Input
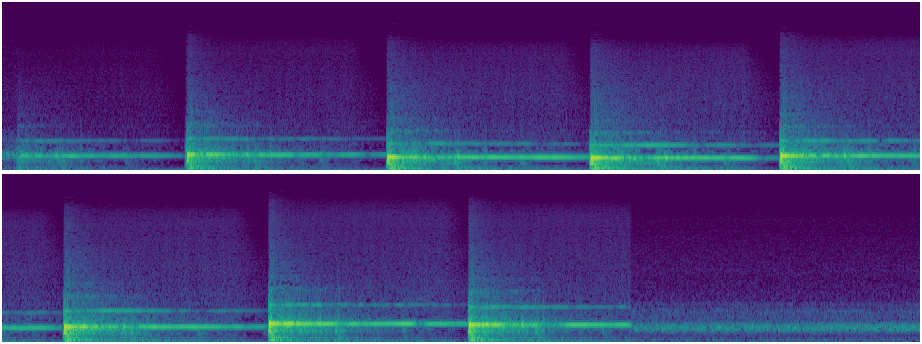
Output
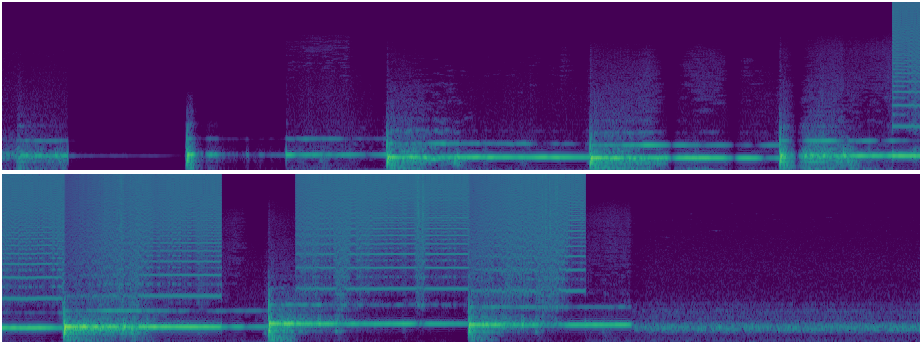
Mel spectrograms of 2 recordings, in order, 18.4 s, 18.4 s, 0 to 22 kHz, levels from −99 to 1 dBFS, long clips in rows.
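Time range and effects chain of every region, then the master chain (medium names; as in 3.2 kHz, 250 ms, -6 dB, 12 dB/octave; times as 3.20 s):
0.65–2.84 s: low-pass 1.6 kHz + upward expansion 2.5:1, over -38 dBFS
3.47–5.58 s: peaking EQ 680 Hz +4.5 dB 2.6 oct + flange 1.5 Hz, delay 5.9 ms, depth 2.5 ms, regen +69%
6.38–8.34 s: doubling 30 ms -3.5 dB + tremolo of two beating tones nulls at 1.6 Hz
8.90–11.37 s: zero-crossing glitches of -16.5 dBFS + peaking EQ 340 Hz +11 dB 1.3 oct
12.11–15.01 s: zero-crossing glitches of -17.5 dBFS + bass shelf 240 Hz -11 dB
whole clip: spectral noise reduction 10 dB; bass shelf 90 Hz -8.5 dB; compression 2:1, threshold -47 dBFS; trim +5.5 dB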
